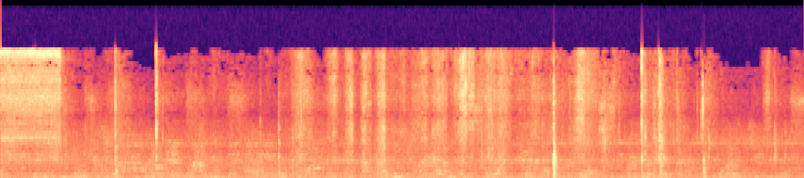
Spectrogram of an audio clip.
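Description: Metal spatulas scrape and tap against a metal pan.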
